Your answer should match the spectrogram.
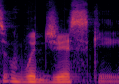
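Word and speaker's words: Wojcicki: What is her last name? Wachowski? – It's Wajiski.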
